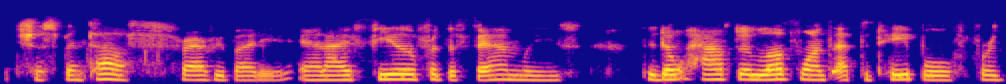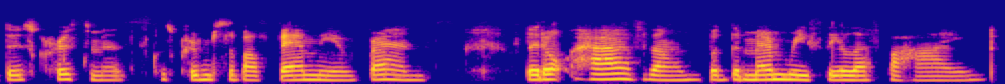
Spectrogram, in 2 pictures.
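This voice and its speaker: Young woman, solo podcast host, earnest and halting delivery, dull lo-fi sound. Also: medium pitch, flat delivery, dry recording. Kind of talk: solo personal podcast reflection. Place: alone at home. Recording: dull, dry lo-fi recording.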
